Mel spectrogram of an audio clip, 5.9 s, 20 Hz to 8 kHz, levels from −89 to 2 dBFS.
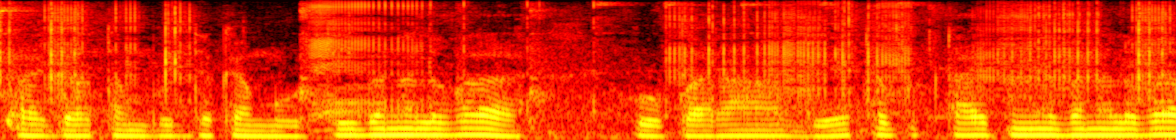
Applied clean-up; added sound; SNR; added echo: none; Squeak; 11 dB; none.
